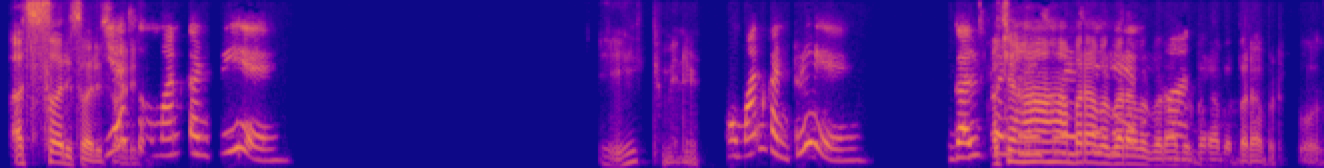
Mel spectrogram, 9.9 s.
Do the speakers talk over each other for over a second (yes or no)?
yes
